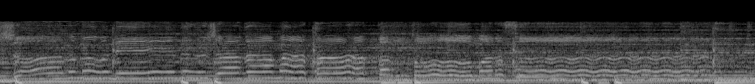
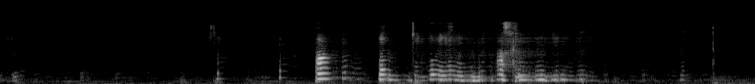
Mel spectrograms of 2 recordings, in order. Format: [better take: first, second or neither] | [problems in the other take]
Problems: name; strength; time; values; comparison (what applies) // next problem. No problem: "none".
first | noise reduction (neural mask model DeepFilterNet 3)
